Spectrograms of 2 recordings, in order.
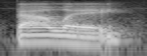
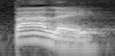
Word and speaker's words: ballet: English and British English there is a tendency for lone words often from French to be stressed on the first syllable by Brits whereas Americans put the stress on the second syllable for example adult adult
